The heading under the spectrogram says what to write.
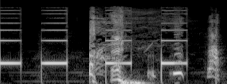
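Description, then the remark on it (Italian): A series of sharp, steady electronic censor bleeps, about four of them, loud, cutting in and out over a muffled recorded voice that talks between and beneath them. “Cioè, praticamente che ha detto avete, avete, poi bip, bip, bip, bip.”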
